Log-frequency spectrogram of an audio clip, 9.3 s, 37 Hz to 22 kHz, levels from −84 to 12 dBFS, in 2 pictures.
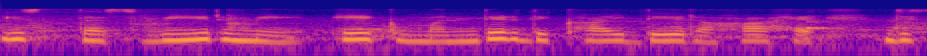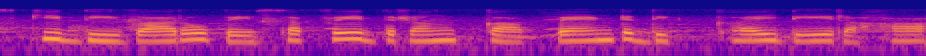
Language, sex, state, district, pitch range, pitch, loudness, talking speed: Hindi, female, Uttarakhand, Tehri Garhwal, 210-255 Hz, 220 Hz, -18 LUFS, 130 wpm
